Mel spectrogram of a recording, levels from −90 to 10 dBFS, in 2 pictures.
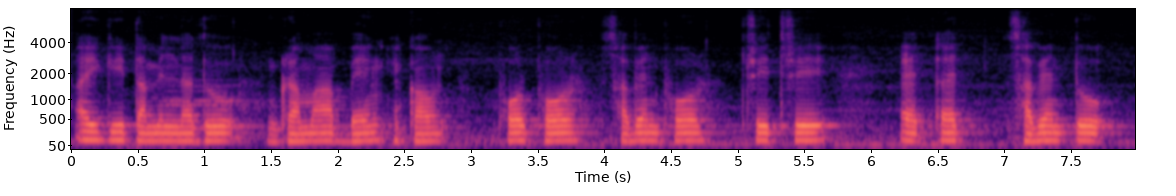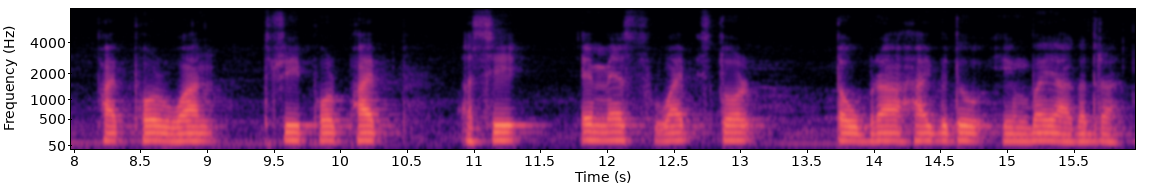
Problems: none marked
